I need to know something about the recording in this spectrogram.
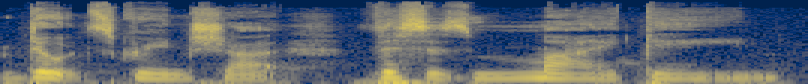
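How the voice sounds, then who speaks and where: A young woman co-hosting a podcast, chatting casually in an animated, emphatic way and swearing freely. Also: on the low side, slow, no room sound. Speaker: podcast co-host. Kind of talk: casual chat.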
